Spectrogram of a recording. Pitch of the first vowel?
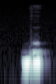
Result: low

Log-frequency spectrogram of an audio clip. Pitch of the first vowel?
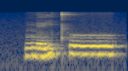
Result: rising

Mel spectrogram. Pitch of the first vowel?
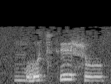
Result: rising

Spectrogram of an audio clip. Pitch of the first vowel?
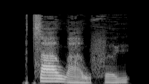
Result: high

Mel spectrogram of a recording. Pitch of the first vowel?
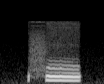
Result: low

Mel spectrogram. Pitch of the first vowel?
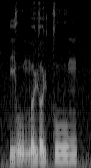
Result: low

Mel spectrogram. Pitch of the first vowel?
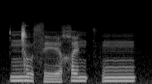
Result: falling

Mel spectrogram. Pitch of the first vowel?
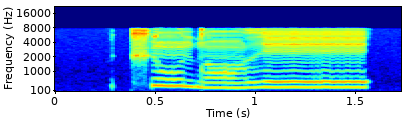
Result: high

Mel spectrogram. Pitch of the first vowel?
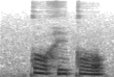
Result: falling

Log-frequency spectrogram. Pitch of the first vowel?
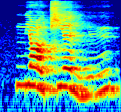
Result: falling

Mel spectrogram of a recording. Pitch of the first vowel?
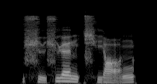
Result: low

